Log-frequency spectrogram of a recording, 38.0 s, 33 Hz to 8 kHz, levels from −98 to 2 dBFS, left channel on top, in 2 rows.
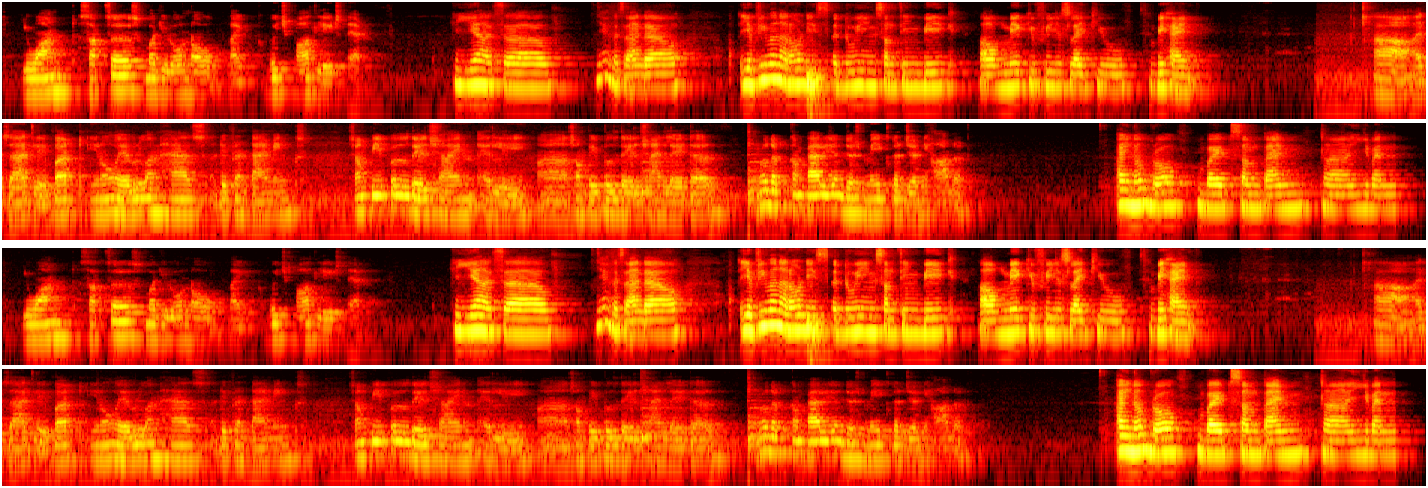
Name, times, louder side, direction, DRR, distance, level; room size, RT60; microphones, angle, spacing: voice 1, 0.3-3.3 3.6-4.8 10.7-10.9 17.5-28.7 29.0-31.8, left 3 dB, 85° left, 0.9 m, -31 dB
voice 2, 6.0-7.4 7.9-9.1 9.8-12.7 13.0-15.0 15.3-15.9 33.8-37.6, right 4 dB, 40° right, 0.6 m, -24 dB
sound 1, 26.2-30.8, right 1 dB, ahead, 1.2 m, -44 dB
12.5 x 12.0 x 8.4 m
head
